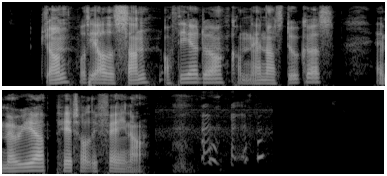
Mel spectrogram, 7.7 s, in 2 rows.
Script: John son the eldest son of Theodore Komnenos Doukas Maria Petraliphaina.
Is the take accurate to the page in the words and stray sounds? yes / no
no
